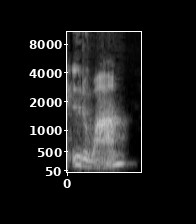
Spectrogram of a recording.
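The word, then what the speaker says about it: Ooltewah: I'm not even sure how to say it. It's spelled O-O-L-E-T-A-W. And I think the locals say Ootewa, Tennessee, which is outside of Chattanooga.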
